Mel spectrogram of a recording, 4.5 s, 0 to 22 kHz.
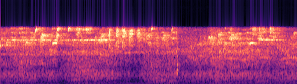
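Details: Breeding-season European goldfinch, recorded 2014, giving continuous high twittering song of rapid chirps and short trills, with constant overlapping chatter from other birds and low background hum.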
